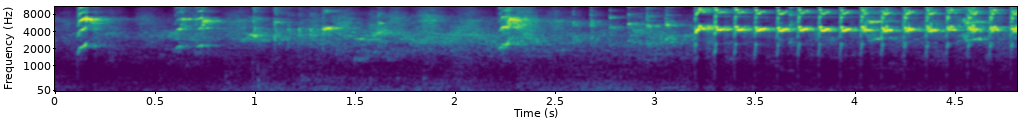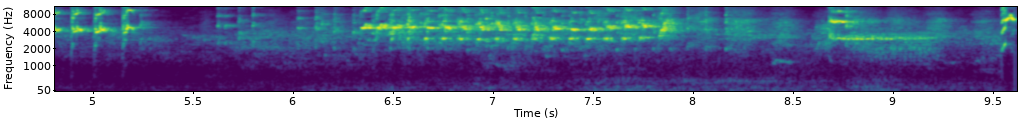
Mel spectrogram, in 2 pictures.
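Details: Lovebirds in an open aviary alternating scattered shrill chirps with long, rapid, buzzy trilled chatter of about three notes per second, each bout lasting around two seconds.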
